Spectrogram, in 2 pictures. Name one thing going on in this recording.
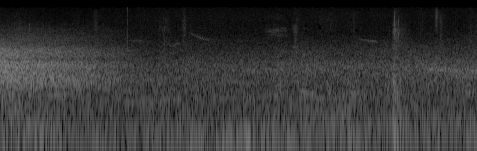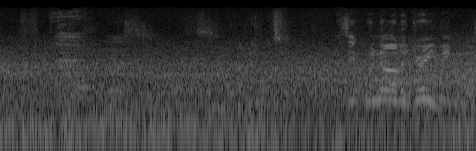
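An approaching airliner's engines rumble low in the distance.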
